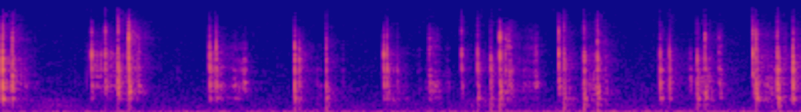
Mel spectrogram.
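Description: A blue and pink hollow plastic water-gun-style toy gun, held in the hands in front of a fluffy microphone, is tapped and scratched on its surface with long dark nails. A quick, irregular series of short, dry, bright clicks and brief scratchy rasps is heard, with almost no low end and no ringing after each tap.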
